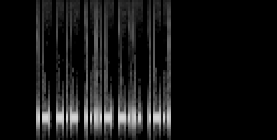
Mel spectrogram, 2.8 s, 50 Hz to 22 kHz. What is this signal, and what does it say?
Morse code, heard as a keyed tone, about 46 wpm, 700 Hz. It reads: AK4BL
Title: USA Call Signs - 2x Character Spacing - 50wpm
